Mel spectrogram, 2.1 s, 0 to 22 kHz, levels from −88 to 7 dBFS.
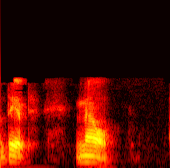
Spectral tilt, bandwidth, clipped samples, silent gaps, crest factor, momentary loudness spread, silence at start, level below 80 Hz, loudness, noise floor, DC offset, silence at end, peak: -9.5 dB/octave; 4 kHz; under 0.1%; none; 18 dB; 20 LU; 0 s; -64 dBFS; -21 LUFS; -64 dBFS; under 0.1%; 0.8 s; -6 dBFS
